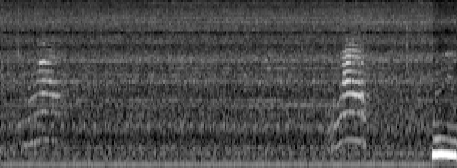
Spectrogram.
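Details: Ragdoll kittens raised in a home cattery in central Kansas, free of cages; two soft, brief meows rise and fall around half a second and four and a half seconds, then a louder low sound at the end over a steady hum.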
